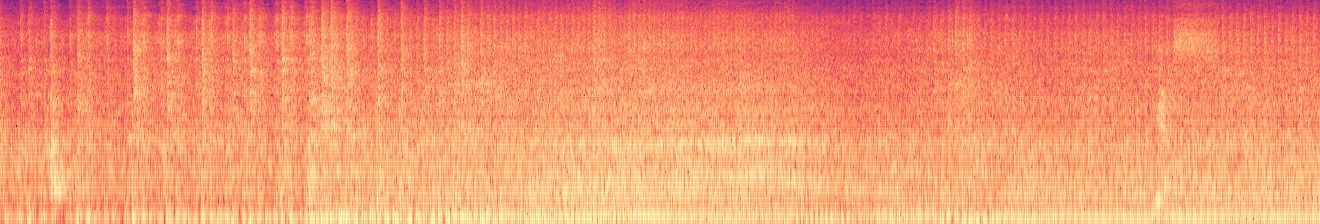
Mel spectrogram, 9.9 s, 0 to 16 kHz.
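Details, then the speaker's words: Honda GX390 on a Troy-Bilt 3800 psi pressure washer, after replacing the corroded gas tank, fuel line, filter, carburetor, air filter and spark plug and changing to 10W-30 oil: starts first pull on choke and settles into a steady even chug. "and first pull started right up"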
